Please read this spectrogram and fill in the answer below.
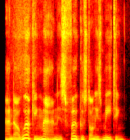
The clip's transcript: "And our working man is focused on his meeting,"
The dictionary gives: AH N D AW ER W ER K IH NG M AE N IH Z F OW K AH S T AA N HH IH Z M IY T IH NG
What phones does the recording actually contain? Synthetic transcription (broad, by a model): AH N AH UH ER W ER K IH NG M AE N IH Z F OW K AH S T N IH Z M IY T IH NG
